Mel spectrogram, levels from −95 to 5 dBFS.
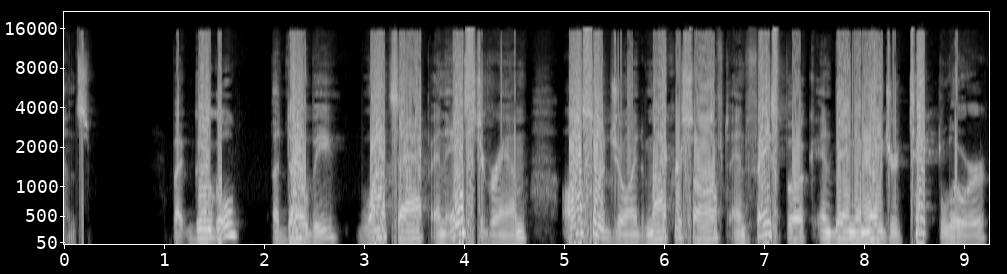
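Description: Speech with integer overflow throughout: driven about 9 dB too hot, about 3 percent of samples wrap to the opposite sign, giving violent cracks far harsher than clipping's flattened tops.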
